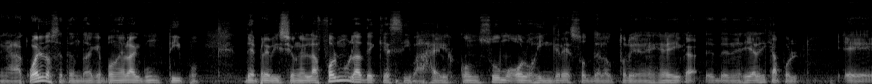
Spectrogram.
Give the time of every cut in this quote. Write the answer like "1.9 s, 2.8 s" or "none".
none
